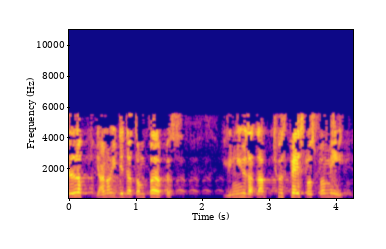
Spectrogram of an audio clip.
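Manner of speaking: hammed-up angry husband confronting his wife; mock accusation. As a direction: accuse her like a petty husband.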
